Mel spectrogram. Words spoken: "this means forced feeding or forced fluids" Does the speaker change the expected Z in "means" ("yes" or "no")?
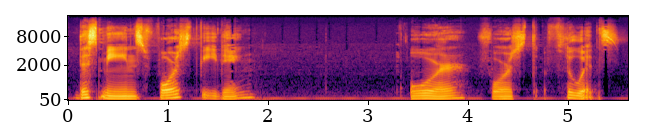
yes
